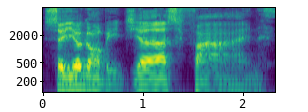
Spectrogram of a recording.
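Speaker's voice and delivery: put-on Cajun accent, drawn-out "fine".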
